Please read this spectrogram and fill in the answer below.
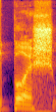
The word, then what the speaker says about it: Boesch: Yeah, you wouldn't expect his last name to be pronounced Cheddar based on how it is spelled, T-S-C-H-E-T-T-E-R. But as a Bush with B-O-E-S-C-H as the spelling of my last name, there's something that we can certainly relate to on that.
